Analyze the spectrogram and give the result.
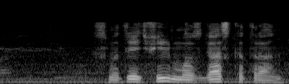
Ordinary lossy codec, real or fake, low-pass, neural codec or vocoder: none; real; 7.2 kHz; none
